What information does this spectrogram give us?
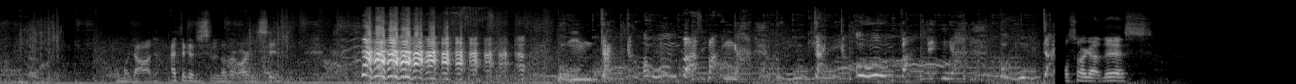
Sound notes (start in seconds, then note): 3.3 laughs maniacally; 4.6 vocalizes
